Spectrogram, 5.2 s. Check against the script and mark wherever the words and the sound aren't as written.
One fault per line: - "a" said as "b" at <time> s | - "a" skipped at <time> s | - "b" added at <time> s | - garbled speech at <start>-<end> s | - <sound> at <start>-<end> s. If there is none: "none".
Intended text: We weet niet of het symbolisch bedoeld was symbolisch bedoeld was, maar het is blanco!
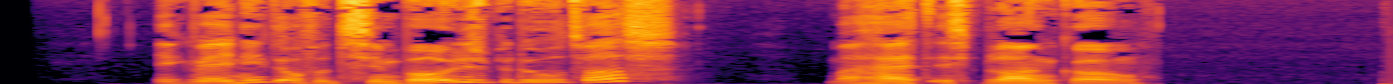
- "We" said as "Ik" at 0.6 s
- "symbolisch bedoeld was" skipped at 2.6 s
